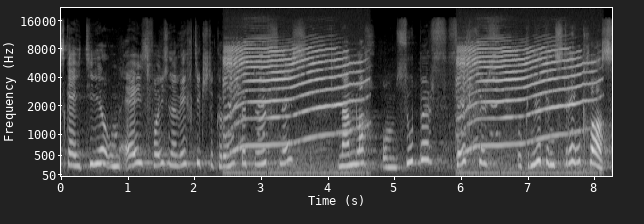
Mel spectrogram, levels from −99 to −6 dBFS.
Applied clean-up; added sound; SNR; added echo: none; Squeak; -3 dB; none.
